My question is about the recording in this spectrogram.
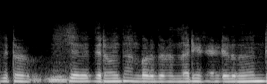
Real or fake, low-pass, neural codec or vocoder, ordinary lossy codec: fake; none; codec, 16 kHz, 0.5 kbps, X-Codec, HuBERT features, trained on balanced general audio; none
